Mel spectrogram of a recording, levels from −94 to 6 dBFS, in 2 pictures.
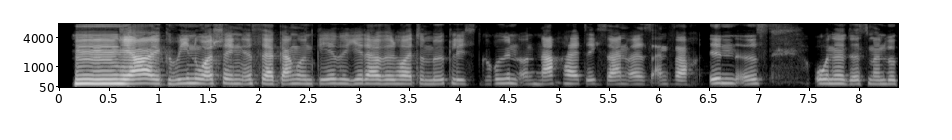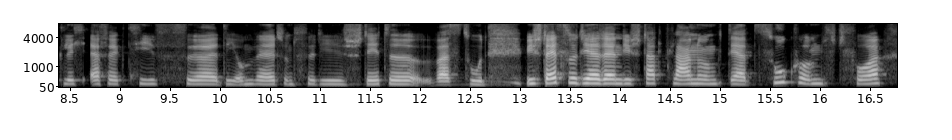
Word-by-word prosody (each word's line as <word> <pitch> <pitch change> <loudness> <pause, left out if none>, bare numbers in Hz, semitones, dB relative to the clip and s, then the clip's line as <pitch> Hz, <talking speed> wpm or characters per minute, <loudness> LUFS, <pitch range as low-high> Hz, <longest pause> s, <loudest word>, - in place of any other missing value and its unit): Mhm, 200 0 +9
ja, 200 0 +9
Greenwashing 200 +1 -1
ist 195 +2 -8
ja 185 -2 +2
gang 185 +2 -2
und 190 -1 -8
gäbe, 200 +1 -5
jeder 195 0 -1
will 190 0 -4
heute 190 0 -3
möglichst 185 0 -10
grün 205 +3 -10
und 180 -1 -15
nachhaltig 190 0 -4
sein, 180 0 -6
weil's 180 +1 -8
einfach 170 0 -7
in 215 0 -2
ist, 200 +2 -10 0.4
ohne 200 0 -4
dass 180 0 -10
man 180 -1 -9
wirklich 180 0 -8
effektiv 185 +1 -7
für 175 -3 -3
die 170 -2 -10
Umwelt 170 +2 -5
und 170 -2 -14
für 180 - -12
die 175 -1 -8
Städte 175 +1 -3
was 155 0 +1
tut. 160 0 -7 0.3
Wie 195 - +1
stellst 215 +3 +4
du 230 - +3
dir 210 -1 +7
denn 200 0 +5
die 195 0 -3
Stadtplanung 195 -1 -2
der 175 -2 +1
Zukunft 215 +1 -6
vor, 195 +3 0
190 Hz, 155 wpm, -23 LUFS, 180-200 Hz, 0.4 s, Mhm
